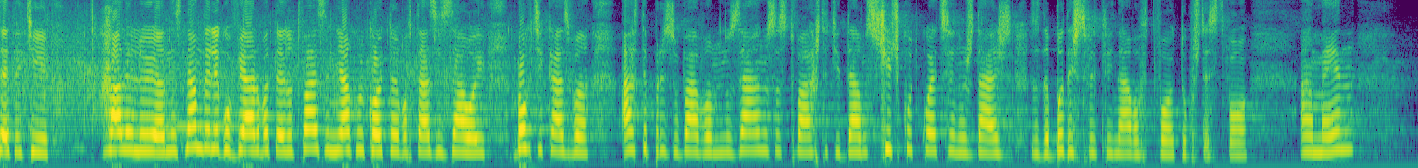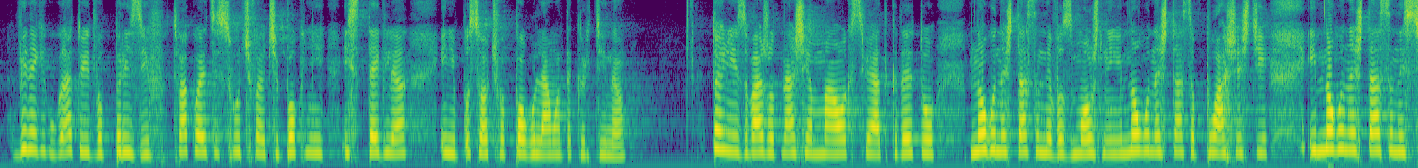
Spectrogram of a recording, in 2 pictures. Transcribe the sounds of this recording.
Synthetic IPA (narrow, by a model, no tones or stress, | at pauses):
sɛt̪ɛt̪ʲi | xɐlɛlʲujənɛznamd̪ɐliɡovʲjaɾvət̪ɛnot̪ovaɛzɐnʲakojkɔjt̪oɛvɐft̪azizalˠəibɔkt̪ikazvəast̪ɛpɾizʊvavəmnozaɛd̪nosɐst̪ovaʃt̪ɛt̪id̪amsit͡ʃkoːt̪koɛt̪ʊ̥sɛnʊʒd̪aɛʃzɐd̪ɐbɤd̪ɛʃsvɛt̪linavɐft̪v̥ɔɛt̪oːpʃt̪ɛst̪vɔ | ɐmɛn | vinəɡʲikoɡat̪oid̪vəpɾizift̪ovakoɛt̪o̥sɛslˠut͡ʃvəɛt͡ʃɛbɔkniːst̪ɛɡlʲəiniposɔt͡ʃvəpoɡʊlʲamət̪əkɐɾt̪inə | t̪ɔjniːzvaʒəot̪naʃijəmalˠəksvʲjat̪kɐd̪ɛt̪omnɔɡʊnɛʃt̪asɐnɛvɐzmɔʒniːmnɔɡʊnɛʃt̪asɐplˠaʃɛʃt̪iimnɔɡʊnɛʃt̪asənɛ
